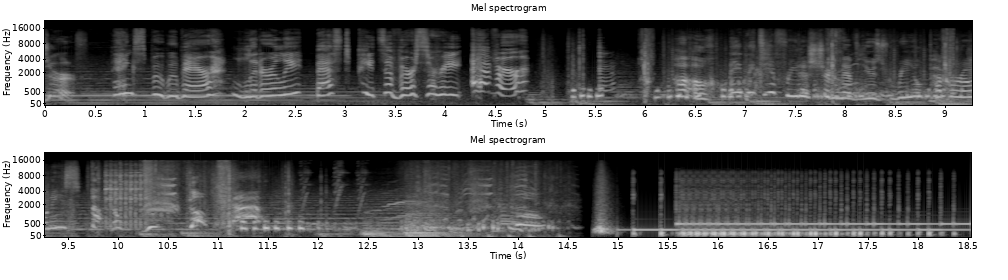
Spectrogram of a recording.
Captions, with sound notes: Thanks, Boo-Boo Bear, literally best pizza-versary ever. Uh-oh. Maybe Tia Frieda shouldn't have used real pepperonis. [groaning, screaming] Oh.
